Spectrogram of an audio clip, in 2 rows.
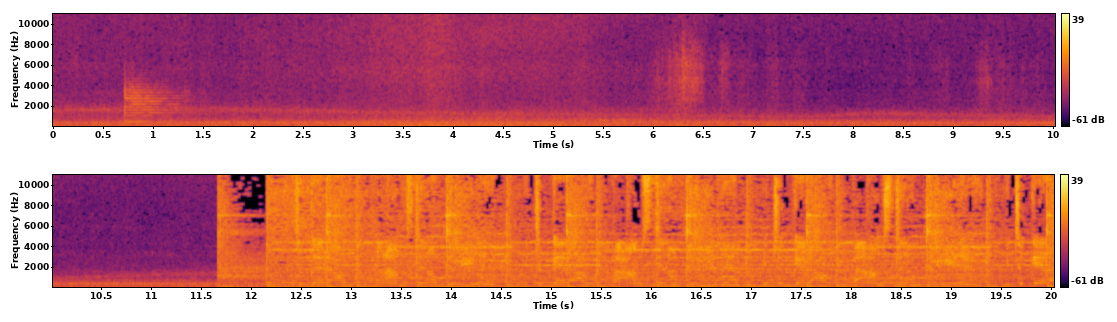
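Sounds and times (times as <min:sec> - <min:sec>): low outdoor rumble: 0:04.7 - 0:19.7.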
